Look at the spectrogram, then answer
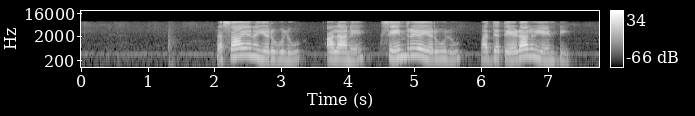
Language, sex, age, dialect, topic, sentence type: Telugu, female, 31-35, Utterandhra, agriculture, question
